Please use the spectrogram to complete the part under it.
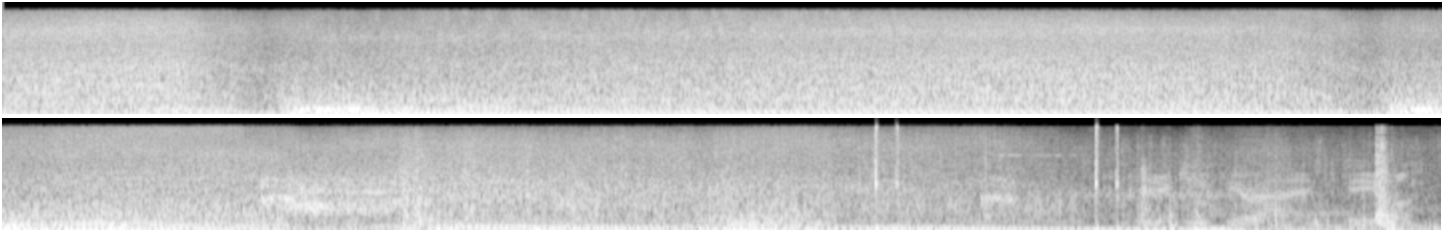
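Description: A pickup truck engine hums steadily as it drives and revs.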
